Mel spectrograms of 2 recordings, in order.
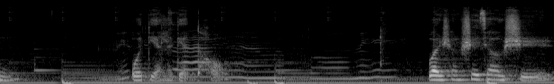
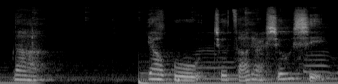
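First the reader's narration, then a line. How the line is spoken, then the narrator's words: Soft, relaxed question. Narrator (Chinese): 丁宇也把表情放松了，柔声问我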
